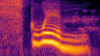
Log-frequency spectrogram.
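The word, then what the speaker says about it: Sequim: looks like it's spelled sequiam right except it's pronounced squin oh a friend of mine lives there yeah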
